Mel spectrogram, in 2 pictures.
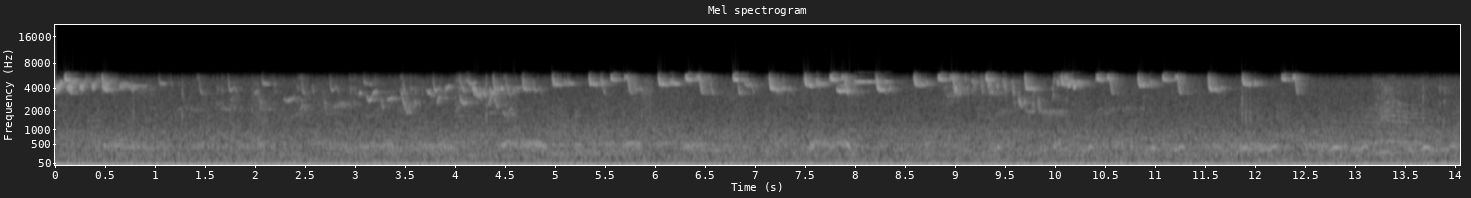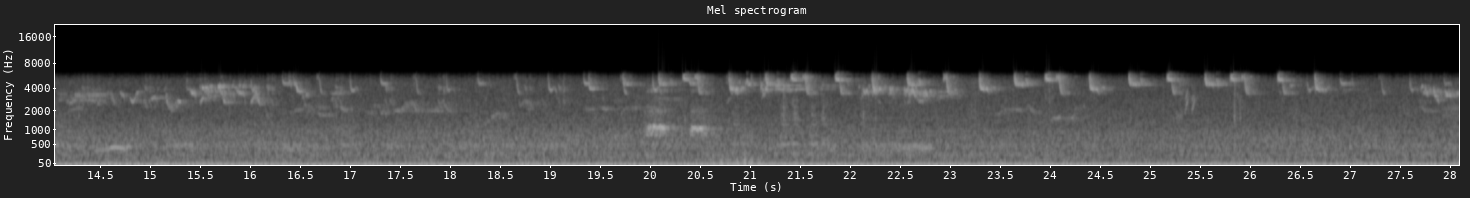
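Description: Small woodland birds singing: quick runs of short, high chirping notes from more than one bird, thinning out briefly about halfway through, over a steady background hiss.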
